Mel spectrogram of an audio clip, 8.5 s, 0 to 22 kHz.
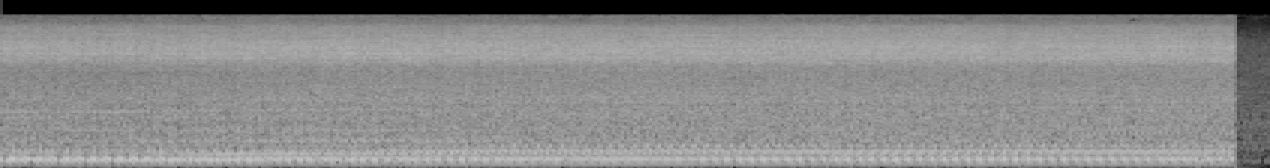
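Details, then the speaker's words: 1986 Cadillac Cimarron 2.8L V6 after tune-up (EGR valve, battery terminals, distributor cap, rotor, ignition module cleaned): steady, even idle with smooth low hum and no misses or knocks until shut off; exhaust likely needs work; normal idle. "but it sounds like it's purring like a kitty right now it's running really nice"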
